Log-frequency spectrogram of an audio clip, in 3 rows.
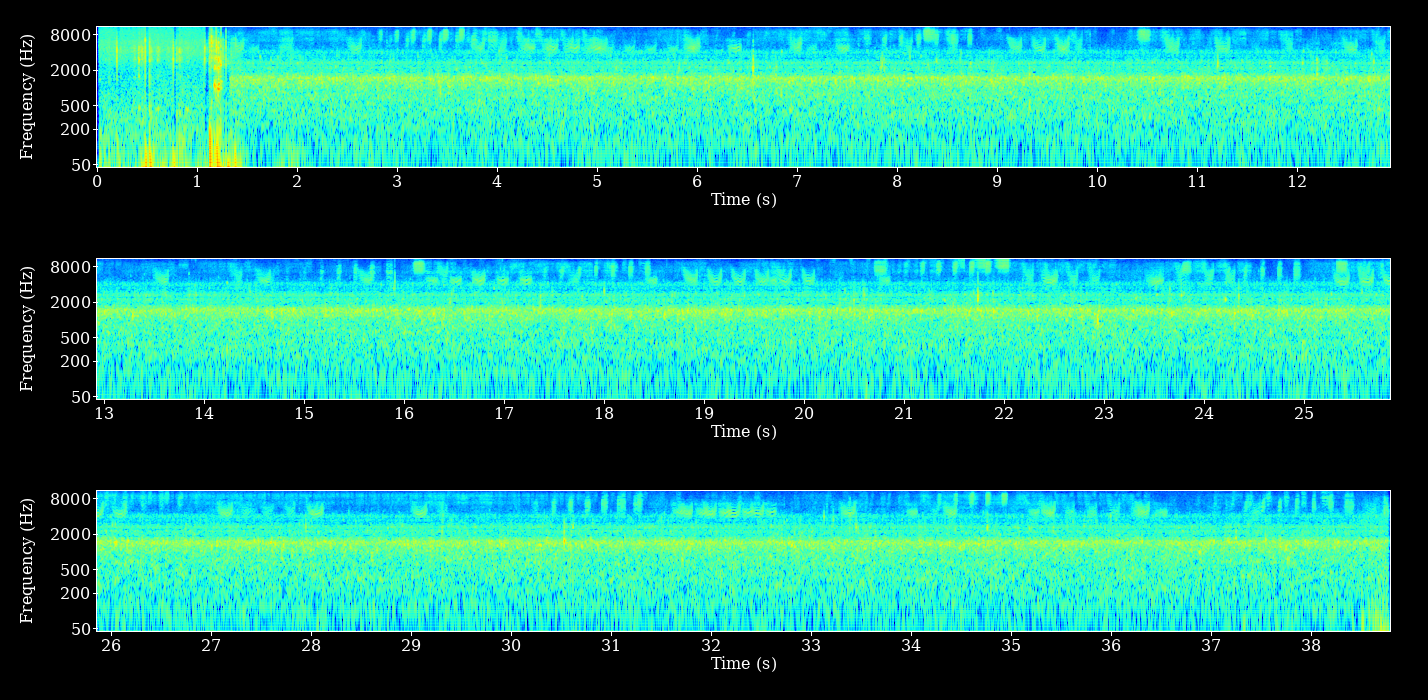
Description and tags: Underwater creatures in creek
So I put my hydrophones in the upper reaches of the Baron River (Mount Hypipamee National Park, far North Queensland - Australia) expecting to hear only gurgling and bubbling, but to my surprise there was some aquatic creatures communicating (sounds a little like crickets). I suspect it's either a fish, crustacean or insects of some sort. Recording chain: Home made hydrophones from Panasonic WM61-A - Edirol R09HR.
aquatic-sounds, atherton-tablelands, baron-river, Baron-River-Australia, creek, hydrophones, mount-hypipamee-national-park, mystery, rainforest, underwater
